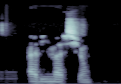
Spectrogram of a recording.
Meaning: first-person plural imperfect subjunctive of abîmer
- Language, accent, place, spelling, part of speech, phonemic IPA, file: French, France, Lyon, abîmassions, verb, /a.bi.ma.sjɔ̃/, LL-Q150 (fra)-abîmassions.wav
